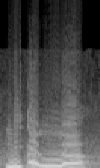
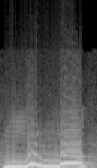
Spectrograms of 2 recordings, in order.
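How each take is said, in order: First: It has a glottal stop in the middle. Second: It has a y sound in the middle.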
